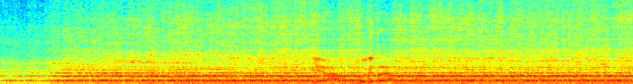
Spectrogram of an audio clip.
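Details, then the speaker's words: Homemade waste oil heater burning old engine or fryer oil: loud steady roar with a constant hum on top and no sputtering or surging; burner running cleanly with a happy flame that should be all blue inside. "so there we hear that happy Flame now it should be all blue in there"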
